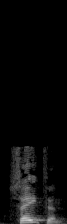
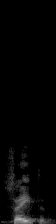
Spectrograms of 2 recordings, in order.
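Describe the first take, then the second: First: Satan said louder and higher, then falling; emphasis on Satan. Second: Said in the usual way. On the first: Shown as a demonstration. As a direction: lean hard on Satan, with a falling end. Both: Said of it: "The emphasis of the word Satan".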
